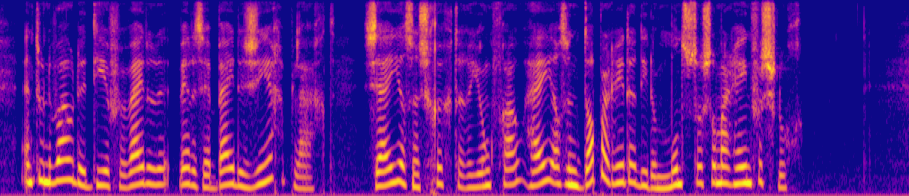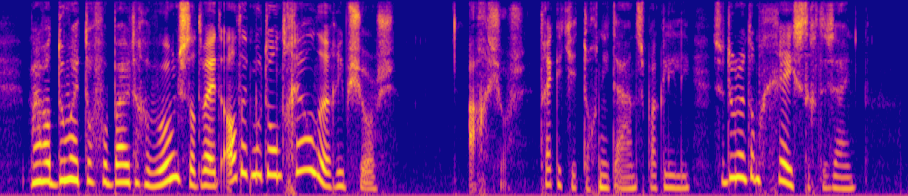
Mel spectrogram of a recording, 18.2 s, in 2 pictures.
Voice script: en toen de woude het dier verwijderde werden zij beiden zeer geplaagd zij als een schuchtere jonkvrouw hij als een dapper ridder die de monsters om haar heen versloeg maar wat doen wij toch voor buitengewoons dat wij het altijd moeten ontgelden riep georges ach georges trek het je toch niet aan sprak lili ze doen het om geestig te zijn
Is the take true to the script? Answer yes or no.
yes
